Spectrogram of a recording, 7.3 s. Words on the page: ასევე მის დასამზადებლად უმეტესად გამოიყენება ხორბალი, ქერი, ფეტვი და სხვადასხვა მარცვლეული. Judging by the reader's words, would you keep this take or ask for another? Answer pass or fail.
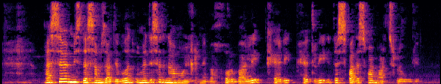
pass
